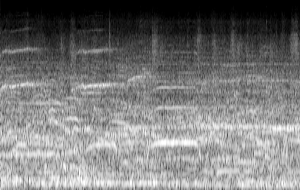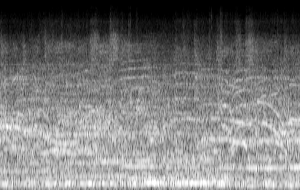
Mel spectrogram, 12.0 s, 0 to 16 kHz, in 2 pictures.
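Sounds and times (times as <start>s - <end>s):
crowd cheering and yelling: 0.0s - 12.0s.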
